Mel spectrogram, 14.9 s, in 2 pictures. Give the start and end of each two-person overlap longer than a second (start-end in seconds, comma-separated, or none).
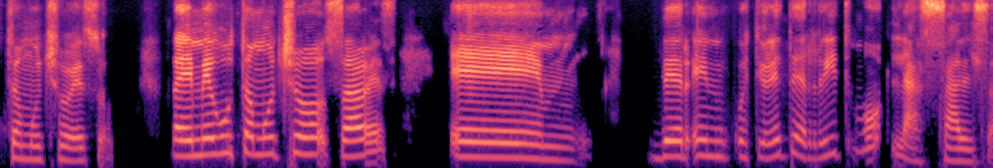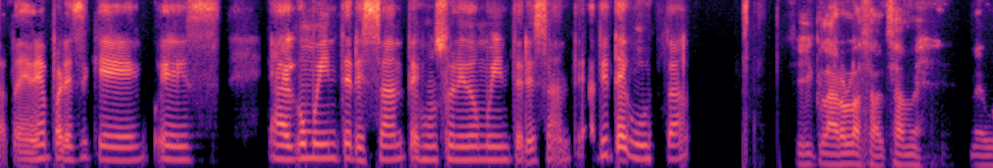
none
